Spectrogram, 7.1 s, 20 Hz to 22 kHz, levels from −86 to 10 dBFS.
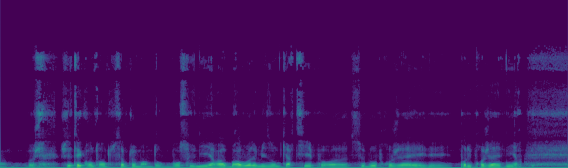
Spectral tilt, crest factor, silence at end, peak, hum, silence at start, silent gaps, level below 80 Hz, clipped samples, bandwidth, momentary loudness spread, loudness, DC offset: -8 dB/octave; 20 dB; 0 s; -10 dBFS; none; 0 s; none; -56 dBFS; under 0.1%; 16 kHz; 12 LU; -30 LUFS; 5%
